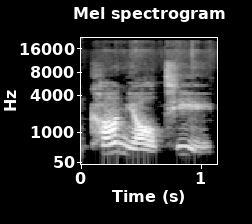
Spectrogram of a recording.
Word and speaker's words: Konyaaltı: The name Konyaaltı, pronounced Konya, at, originates from the expression of Koy Alti, which in the Turkish language means the bay under the cliffs.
